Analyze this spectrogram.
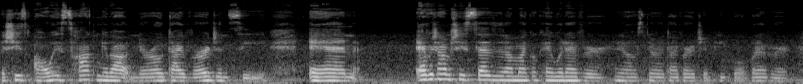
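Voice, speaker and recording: A woman's fairly low voice at a very fast pace with fairly even intonation, set against noticeable background noise and audible room echo. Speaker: spiritual content creator. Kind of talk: casual vlog monologue.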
